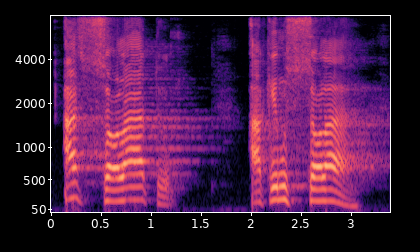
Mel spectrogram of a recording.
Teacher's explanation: Maka lamnya tidak dibaca, dihilangkan. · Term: idgham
